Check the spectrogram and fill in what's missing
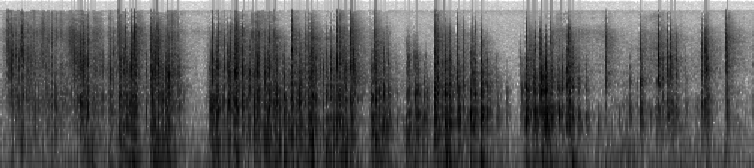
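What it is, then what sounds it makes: Paper magazine pages crinkling. Hands rub and flip the pages of a damp, thin paper magazine up close, making dense, bright crinkling and rustling in bursts with short quiet gaps between.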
